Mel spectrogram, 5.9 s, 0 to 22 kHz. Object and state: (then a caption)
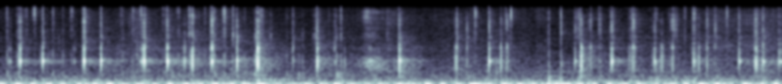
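Metal screw lid of a glass jar. Long nails tap and scratch the ridged aluminium screw lid of a small, filled glass jar. Quick, dry clicks with a faint metallic ring near 1 kHz come in an uneven, rapid stream, with brief scratchy passes between them. The taps are quiet and die away almost instantly.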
